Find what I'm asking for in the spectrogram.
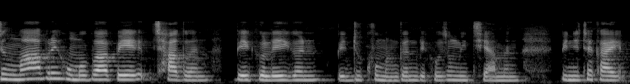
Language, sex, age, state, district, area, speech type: Bodo, female, 18-30, Assam, Kokrajhar, urban, spontaneous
